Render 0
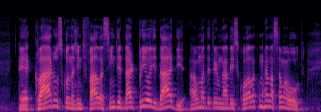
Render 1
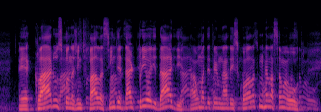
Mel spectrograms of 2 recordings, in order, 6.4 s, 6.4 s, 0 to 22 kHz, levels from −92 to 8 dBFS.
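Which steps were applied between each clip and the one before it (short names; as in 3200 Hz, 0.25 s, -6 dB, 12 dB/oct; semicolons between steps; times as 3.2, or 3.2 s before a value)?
air absorption 68 m; echo 0.397 s -16.5 dB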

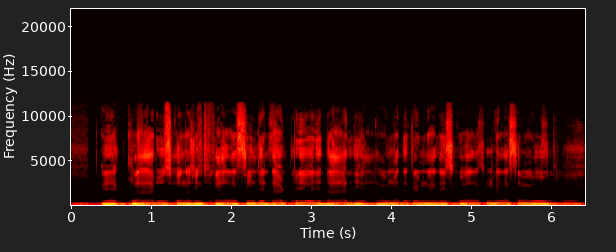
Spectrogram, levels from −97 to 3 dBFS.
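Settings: Chebyshev band-stop 140–6000 Hz, order 3; gain +3.5 dB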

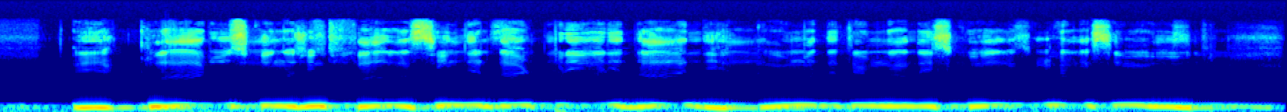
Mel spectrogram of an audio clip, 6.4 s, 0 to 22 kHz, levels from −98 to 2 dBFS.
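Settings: pre-emphasis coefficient 0.8; FFT band-reject 190–890 Hz; gain +11 dB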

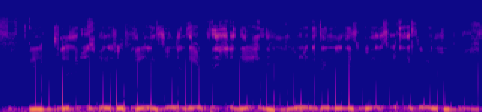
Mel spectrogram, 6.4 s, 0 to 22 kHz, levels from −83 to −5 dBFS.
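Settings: treble ducked by the level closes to 2200 Hz, closed at -35.5 dBFS; step phaser 11 Hz 510–6300 Hz; gain +6 dB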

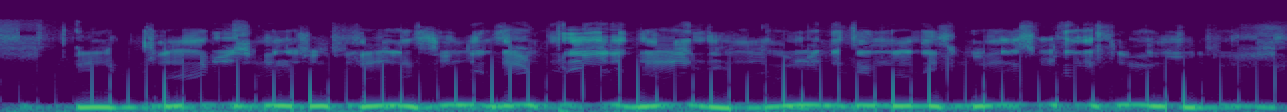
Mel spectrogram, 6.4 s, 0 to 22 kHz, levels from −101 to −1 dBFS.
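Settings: LPF 7200 Hz 12 dB/oct; limiter -31.5 dBFS, peak gain reduction 7 dB; gain +2 dB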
